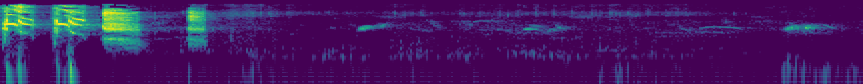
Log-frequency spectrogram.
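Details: Wild parrot eating seeds, opening with a rapid run of four rasping squawks, then quiet with faint distant chirps.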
